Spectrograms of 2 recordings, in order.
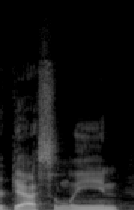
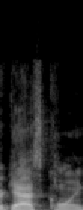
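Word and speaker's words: Gascoigne: and in the video I didn't even know how to say his name I was calling him father gasoline father kagi like all kinds of weird pronunciations that because I didn't know how to say his name but his name is father gascoin he was smoking me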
